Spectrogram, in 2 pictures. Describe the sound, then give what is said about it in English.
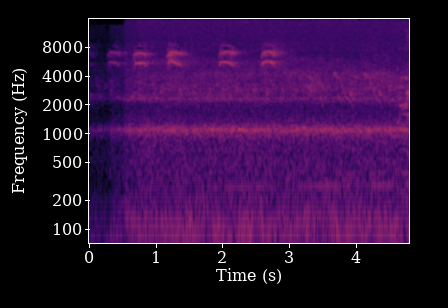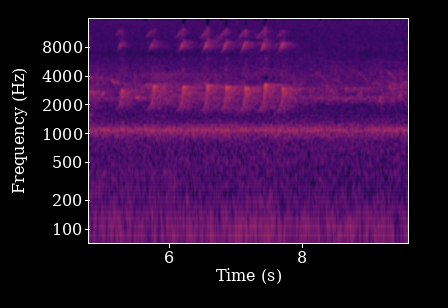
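A steady, constant drone of cicadas hums in the background while birds chirp in quick repeated bursts, first a few high notes, then a faster run of chirps. No one speaks. “Hear that hum in the background behind the birds? That constant noise, that's the cicadas.”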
